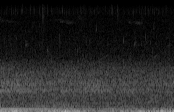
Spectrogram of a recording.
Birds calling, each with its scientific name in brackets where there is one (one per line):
Golden-crowned Kinglet (Regulus satrapa)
